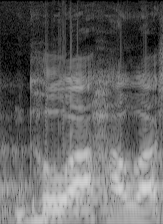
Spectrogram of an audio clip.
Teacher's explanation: তরল ধ্বনি হিসাবেও পাচ্ছি বুঝতে পেরেছ অন্তস্থ ব এর উচ্চারণ অর্থাৎ ধ্বনিটি উচ্চারণের সময় দুই ঠোঁট গোলাকৃত হয়ে সংকুচিত হয় ও বাতাস বেরিয়ে যায় কিন্তু কোথাও কোনো স্পর্শ ঘটে না বাংলা ধোয়া হাওয়া শব্দের উচ্চারণে ধ্বনিটি পাওয়া যায় অন্যদিকে অন্তস্থ অ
